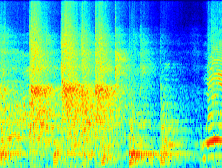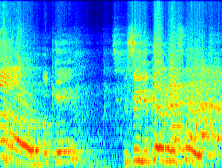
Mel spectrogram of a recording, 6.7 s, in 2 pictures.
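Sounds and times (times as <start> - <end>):
laughter: 0.0 - 0.8, 5.4 - 6.6
crowd clapping hands: 0.0 - 2.5
speech: 4.1 - 4.6, 5.2 - 6.6.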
